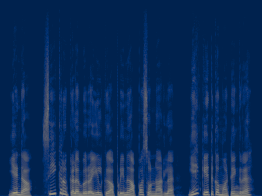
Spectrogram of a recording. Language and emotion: Tamil, sad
